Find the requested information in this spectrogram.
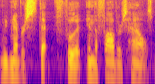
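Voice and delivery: ordinary talk, nothing marked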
